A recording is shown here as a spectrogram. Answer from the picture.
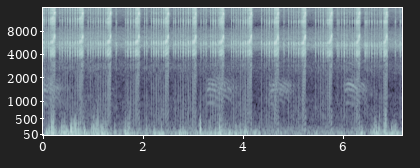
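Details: Large brown cicada, a male, in Osaka city, Japan, 5 August 2019, captured on an Xperia XZ1 phone; harsh, shrill sizzle throbbing in regular surges about every half second, with faint low knocks underneath.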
